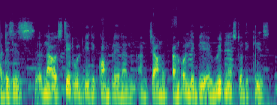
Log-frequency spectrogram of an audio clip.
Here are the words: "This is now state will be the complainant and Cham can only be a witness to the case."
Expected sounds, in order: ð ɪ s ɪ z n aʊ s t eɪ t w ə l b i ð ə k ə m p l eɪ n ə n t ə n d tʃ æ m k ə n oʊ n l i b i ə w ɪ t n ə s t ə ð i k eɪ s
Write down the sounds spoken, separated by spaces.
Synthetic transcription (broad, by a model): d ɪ s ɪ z n aʊ s t eɪ t w ə l b i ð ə k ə m p l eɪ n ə n ə n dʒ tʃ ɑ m k ə n oʊ n l i b i ə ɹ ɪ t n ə s t ə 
